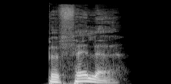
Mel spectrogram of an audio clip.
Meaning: nominative/accusative/genitive plural of Befall
- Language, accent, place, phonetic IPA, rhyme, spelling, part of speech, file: German, Germany, Berlin, [bəˈfɛlə], -ɛlə, Befälle, noun, De-Befälle.ogg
